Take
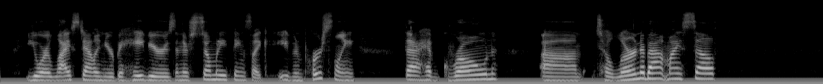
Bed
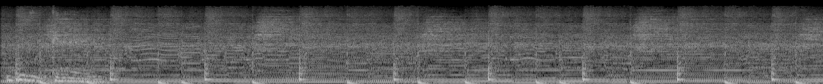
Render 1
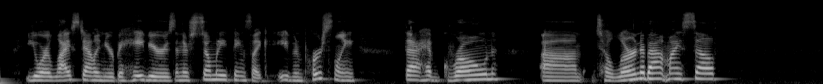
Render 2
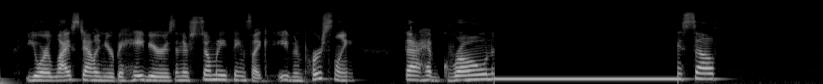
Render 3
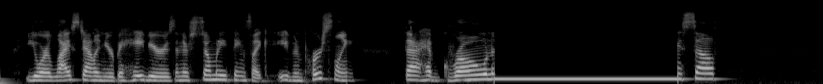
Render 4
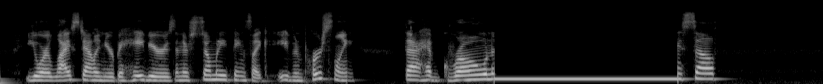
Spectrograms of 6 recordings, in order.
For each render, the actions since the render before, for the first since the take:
notches 50/100/150/200/250 Hz
1.27–2.48 air absorption 62 m; 3.47–4.12 fade in, from -14.5 dB; 4.94–6.78 bleep 252 Hz -22 dBFS
4.84–5.08 spectral gain 470–5500 Hz +6 dB
gain +2 dB

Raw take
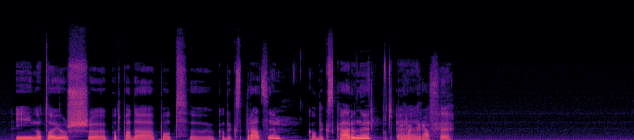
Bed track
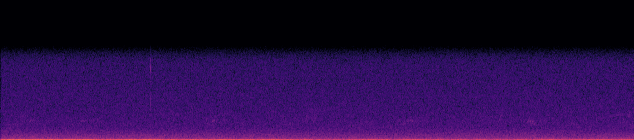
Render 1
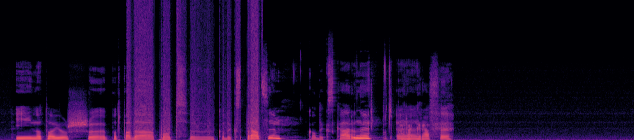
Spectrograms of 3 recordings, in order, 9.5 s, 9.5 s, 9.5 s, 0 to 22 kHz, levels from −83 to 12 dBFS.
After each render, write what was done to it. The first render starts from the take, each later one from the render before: 0.64–1.33 air absorption 330 m; 1.9–3.96 block floating point 3-bit; 4.66–5.31 resonator 120 Hz, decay 0.2 s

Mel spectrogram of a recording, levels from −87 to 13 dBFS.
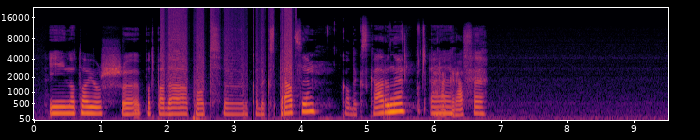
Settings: nothing audible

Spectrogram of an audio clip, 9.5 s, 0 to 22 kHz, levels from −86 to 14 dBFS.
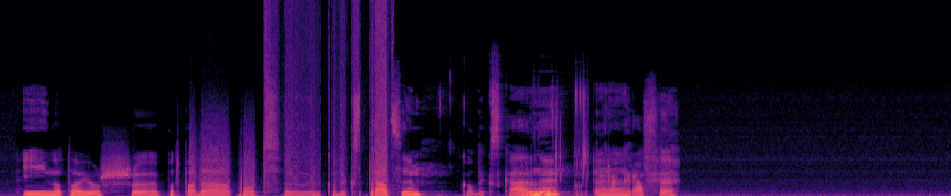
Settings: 0.49–2.64 air absorption 110 m; 5.16–5.89 doubler 44 ms -4 dB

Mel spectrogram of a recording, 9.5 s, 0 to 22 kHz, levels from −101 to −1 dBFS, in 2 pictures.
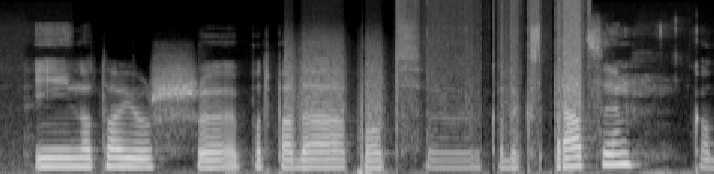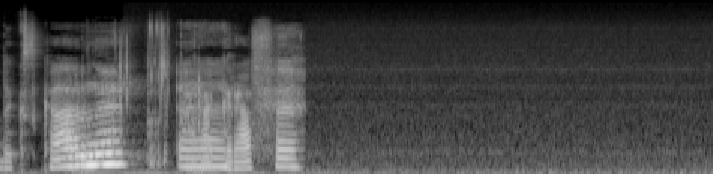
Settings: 2.64–3.35 compressor 3:1, threshold -35 dBFS; 4.94–5.59 air absorption 54 m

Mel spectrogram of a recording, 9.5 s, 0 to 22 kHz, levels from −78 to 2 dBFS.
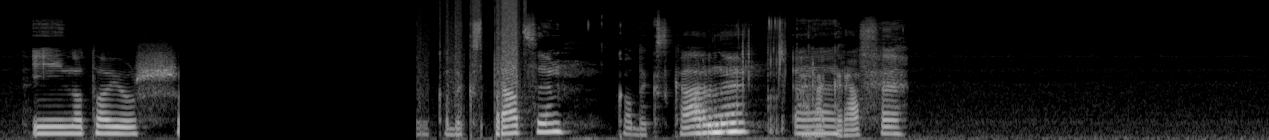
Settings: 1.34–3.12 mute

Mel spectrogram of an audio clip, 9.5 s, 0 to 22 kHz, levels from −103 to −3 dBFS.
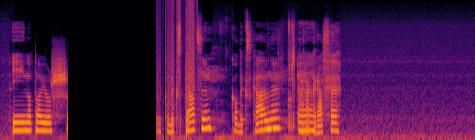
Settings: compressor 5:1, threshold -23 dBFS, peak gain reduction 11.5 dB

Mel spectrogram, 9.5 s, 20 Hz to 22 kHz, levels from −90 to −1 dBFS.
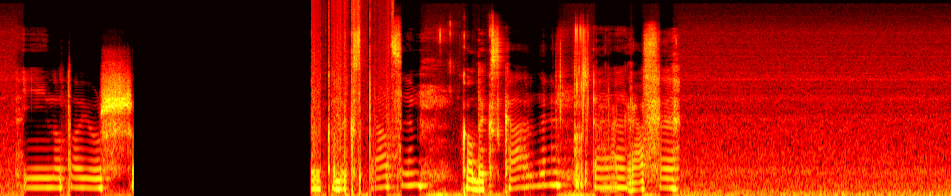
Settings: negative-ratio compressor -33 dBFS, ratio -0.5; maximiser +12 dB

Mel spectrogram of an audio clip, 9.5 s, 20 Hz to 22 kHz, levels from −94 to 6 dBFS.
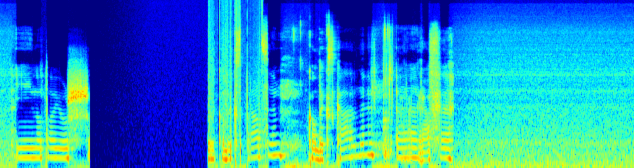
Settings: three-band squash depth 40%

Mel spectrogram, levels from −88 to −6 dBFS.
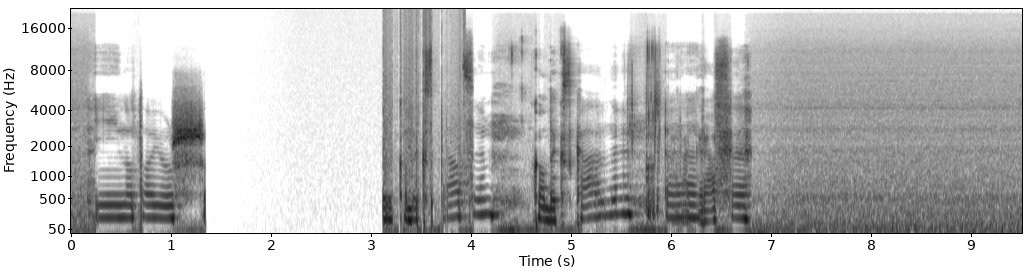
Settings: gain +2.5 dB; limiter -2 dBFS, peak gain reduction 2.5 dB

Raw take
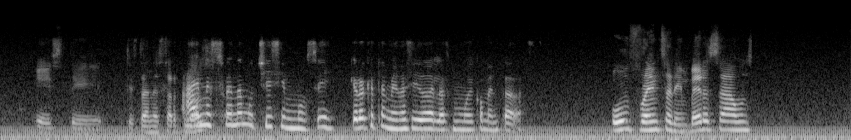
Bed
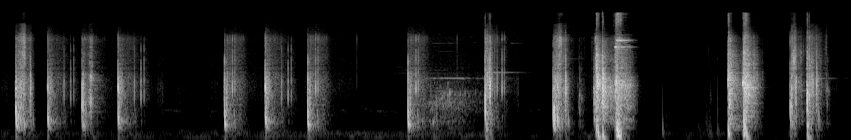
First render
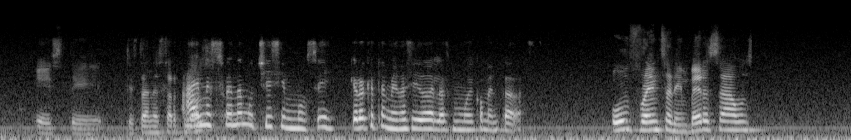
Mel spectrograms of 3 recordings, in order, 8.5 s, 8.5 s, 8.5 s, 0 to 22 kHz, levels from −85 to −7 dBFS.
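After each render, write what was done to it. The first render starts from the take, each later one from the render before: de-hum 50 Hz, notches 4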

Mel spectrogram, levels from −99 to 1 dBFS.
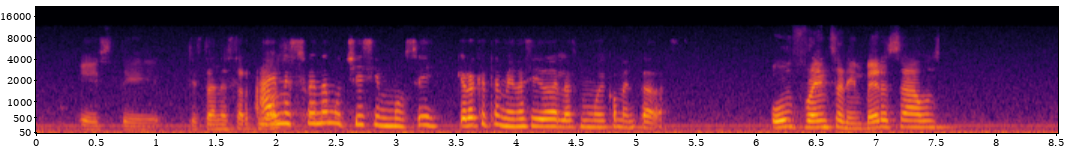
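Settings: denoiser 6 dB, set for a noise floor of -43 dBFS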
